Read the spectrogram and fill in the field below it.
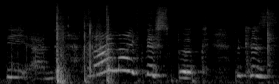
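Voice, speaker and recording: A young-sounding female reader presenting a children's storybook with expressive narration. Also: extremely high pitch, a little slow, very noisy.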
